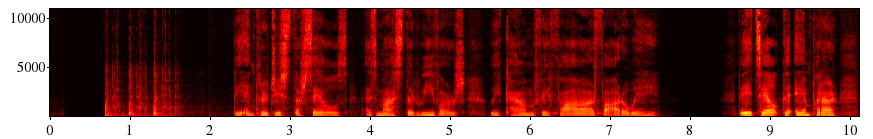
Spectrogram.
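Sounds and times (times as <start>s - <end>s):
firm knocking on a wooden door: 0.7s - 1.7s
speech: 2.3s - 7.7s, 8.6s - 10.1s.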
